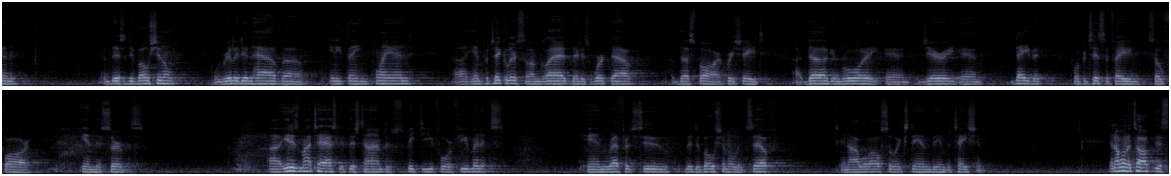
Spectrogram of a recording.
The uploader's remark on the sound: Wednesday Night Devo. Downtown Church Of Christ Audio Sermon.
